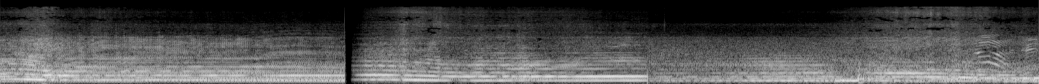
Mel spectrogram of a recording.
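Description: Sport motorcycle engines passing at speed, their pitch dropping as each bike goes by. The sound cuts out abruptly about three and a half seconds in, then another bike passes, and the level steps down at about six and a half seconds before a further pass near the end.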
